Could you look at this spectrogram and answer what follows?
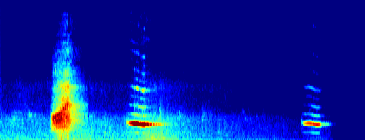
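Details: Olive-winged bulbul calling to draw a rival: one harsh scratchy burst, then a clear whistled note sliding slightly down, and a softer, shorter whistle after a pause of over a second.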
